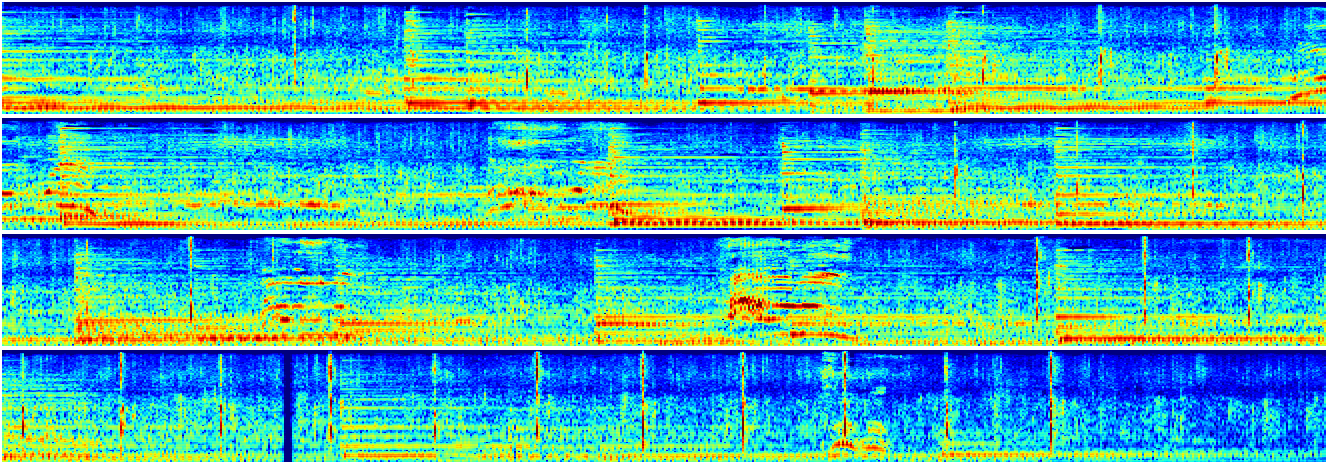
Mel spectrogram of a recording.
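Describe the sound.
An audience claps their hands in sustained applause to give God praise, steady and fairly loud, blended with music and voices that carry on throughout.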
